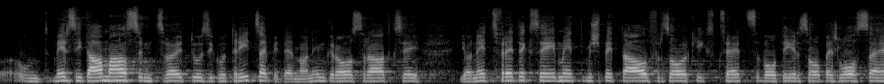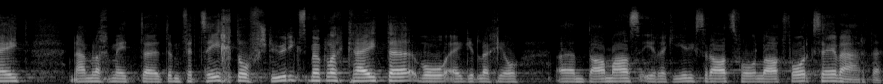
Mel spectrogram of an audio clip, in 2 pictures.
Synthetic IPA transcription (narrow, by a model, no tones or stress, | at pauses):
ʊ̰ndmɪːɾsidɑːmɑːlsɪmt͡svœʏtuːsiɡʊd̪̥ɾit͡sæb̥ɪdɛnːɔniɪmɡɾoːsɾɑːt̪kseː | jɔ̰nɪt̚t͡sfɾɛdəkseːmɪtːəmʃpitɑːlfəɾsɔɾɡɪksksɛt͡sʋodɪːɾsoːbɛʃlɔsəhɛɪt | nʔæ̰mlɪχmɪtːd̥əmfəɾt͡sɪχtʊfʃtyːɾɪksmœɡlɪχkʰɛɪtəvoɛ̰ɪɡən̩tlɪχjɔ | ʔɛd̥ɑːmɑːlsɪ̰rɛɡiəɾɪksrɑːtsfoːɾlɑːɡ̥foːɾkseːvæːɾd̥ə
